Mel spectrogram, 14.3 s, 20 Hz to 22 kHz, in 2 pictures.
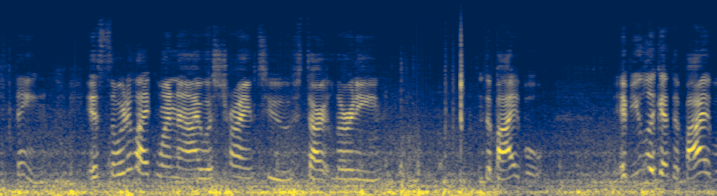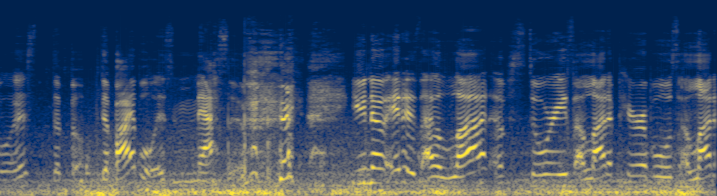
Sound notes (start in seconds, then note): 9.6 laughs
